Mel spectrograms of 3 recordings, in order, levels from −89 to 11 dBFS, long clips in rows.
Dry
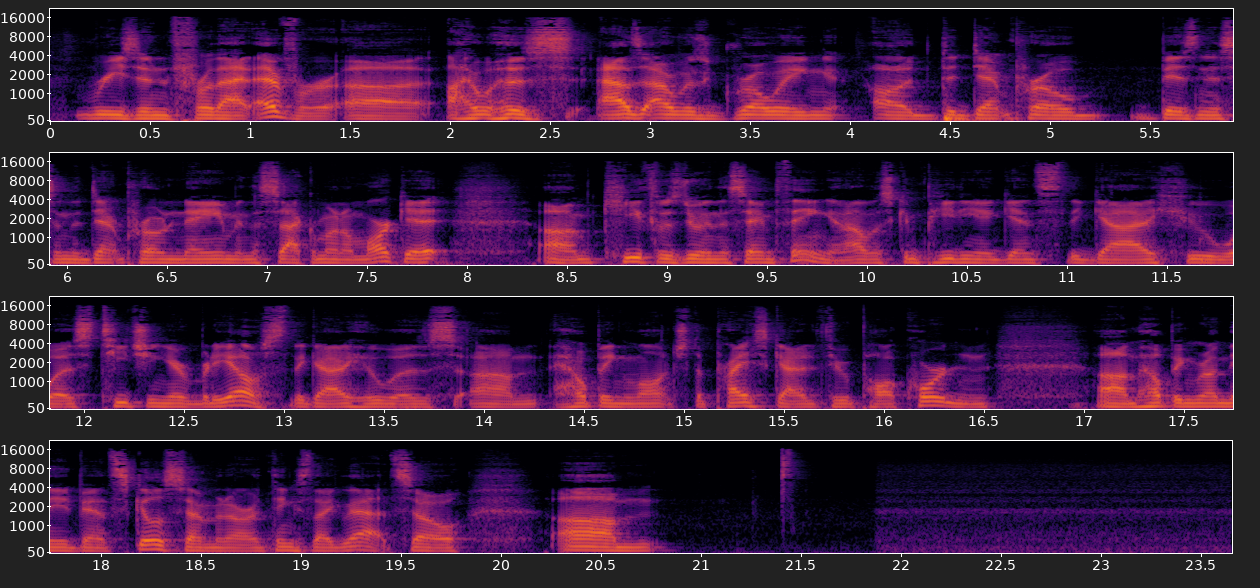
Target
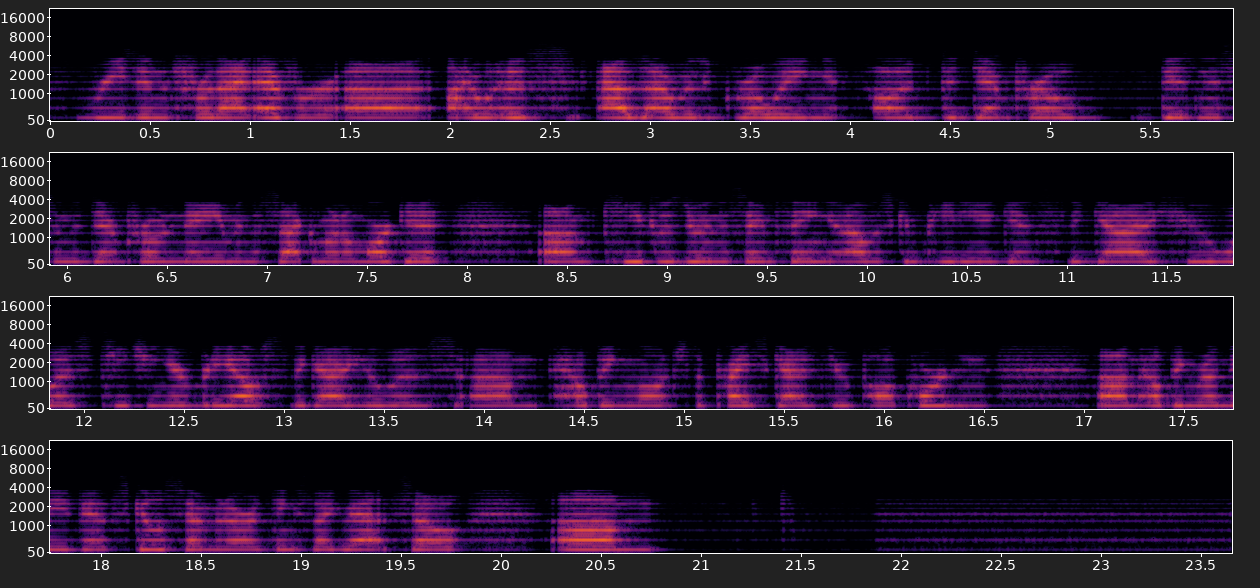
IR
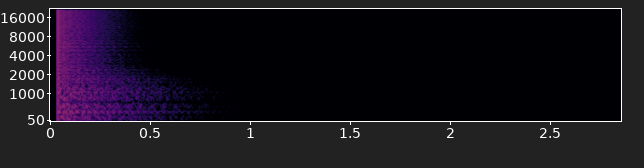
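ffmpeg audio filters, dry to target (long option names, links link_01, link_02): -af "afftfilt=real='hypot(re,im)*cos(PI*b)':imag='0':win_size=512:overlap=0.75,highpass=frequency=440:width_type=q:width=0.5412,highpass=frequency=440:width_type=q:width=1.307,lowpass=frequency=2600:width_type=q:width=0.5176,lowpass=frequency=2600:width_type=q:width=0.7071,lowpass=frequency=2600:width_type=q:width=1.932,afreqshift=-200"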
